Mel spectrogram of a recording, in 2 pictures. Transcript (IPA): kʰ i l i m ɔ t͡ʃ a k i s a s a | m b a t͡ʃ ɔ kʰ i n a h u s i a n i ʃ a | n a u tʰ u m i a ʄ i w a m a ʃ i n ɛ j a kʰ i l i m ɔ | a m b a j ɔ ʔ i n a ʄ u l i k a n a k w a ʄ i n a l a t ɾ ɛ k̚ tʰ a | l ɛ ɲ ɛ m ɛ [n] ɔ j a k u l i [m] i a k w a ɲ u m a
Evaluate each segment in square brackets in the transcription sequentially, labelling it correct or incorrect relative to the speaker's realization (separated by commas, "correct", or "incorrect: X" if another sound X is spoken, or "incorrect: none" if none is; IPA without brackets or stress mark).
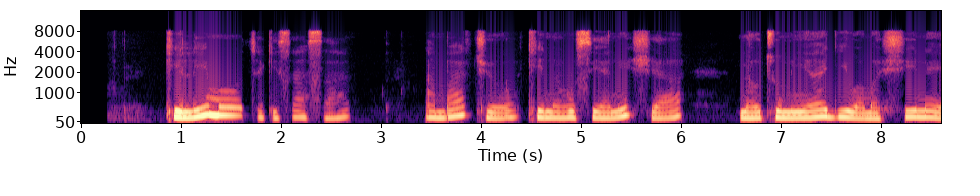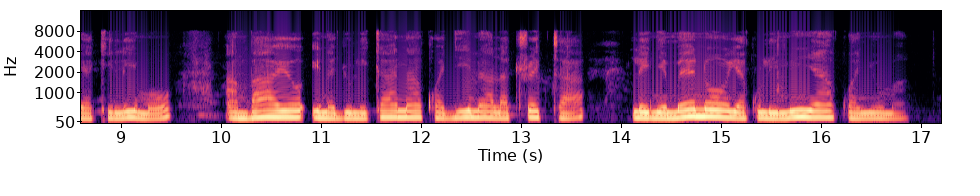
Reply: correct, correct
